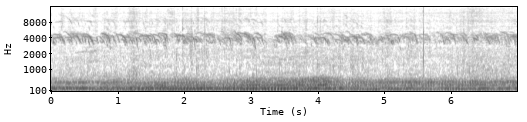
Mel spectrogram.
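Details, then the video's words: Brightly coloured chicks on sand looking for food in the evening; a busy chorus of thin, rapid high peeps over a strong low rumbling hum that swells midway. "Chicks Chirping"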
